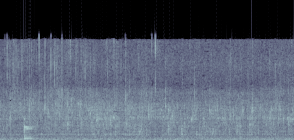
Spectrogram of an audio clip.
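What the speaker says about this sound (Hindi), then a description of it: "अब डालेंगे ये अदरक और ये लहसुन, इसमें डाल के थोड़ा इसको भूनेंगे" Ginger, garlic and green chilies fry in hot oil in a pan, making a dense, steady crackling sizzle with a brief clink of a utensil near the start.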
